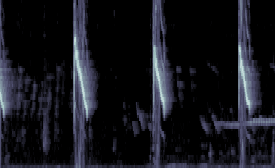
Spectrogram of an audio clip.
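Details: Female white-eye repeating a sharp, high, downward-slurred call about every one and a half seconds, four calls in all, with a faint steady whistle-like tone near the end.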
